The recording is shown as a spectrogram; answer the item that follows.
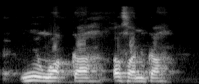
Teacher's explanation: You hardly hear the N.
